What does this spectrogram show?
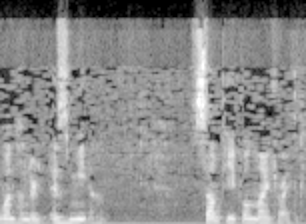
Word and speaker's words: مئة: this, pronounce it as ma'a or pronounce it as mi'a. There's a big history discussion about this, but anyways, forget about that. Just know that if you hear ma'a, it's the same as mi'a, okay?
